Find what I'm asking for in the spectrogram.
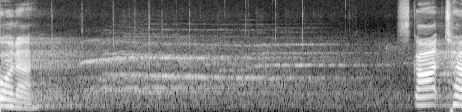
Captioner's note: audience cheering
